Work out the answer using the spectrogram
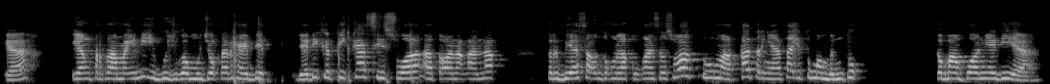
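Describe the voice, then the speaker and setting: A woman's voice: high voice, a little fast, bright, forceful tone. A woman supervisor advising a student on her thesis plan, explaining patiently with frequent fillers. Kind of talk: online thesis consultation.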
